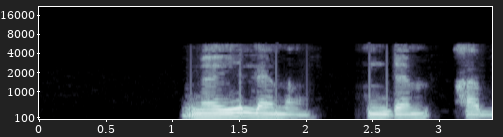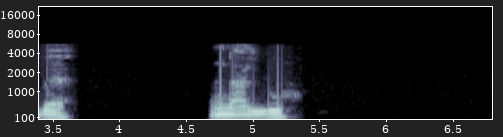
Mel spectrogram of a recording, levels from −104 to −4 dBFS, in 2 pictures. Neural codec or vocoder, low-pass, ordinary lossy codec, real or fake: none; 5.4 kHz; AAC, 48 kbps; real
